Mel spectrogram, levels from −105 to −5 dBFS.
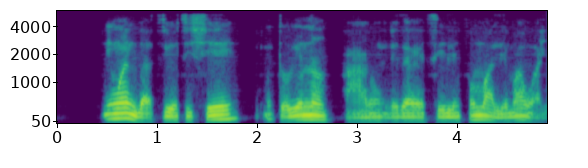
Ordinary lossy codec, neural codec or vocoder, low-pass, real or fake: none; codec, 16 kHz, 4 kbps, FunCodec, trained on LibriTTS, 50 frames a second; 5.4 kHz; fake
